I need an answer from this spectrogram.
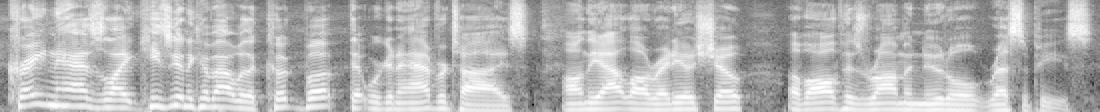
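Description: Talk show host guy, bit high voice, jumps in a lot, dry mic. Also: a little fast, clean tone, dry recording. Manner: chatty interviewer, frequent interjections. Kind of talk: casual chat.

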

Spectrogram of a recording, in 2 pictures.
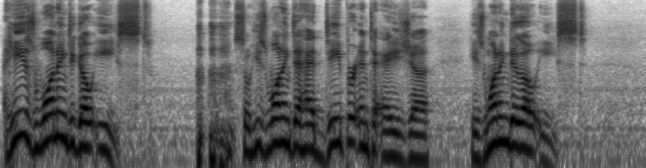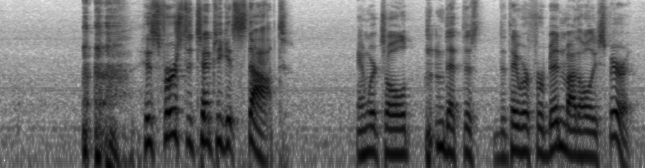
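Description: A man with a fairly high voice teaches scripture in a relaxed, conversational way. He reads passages aloud and breaks off for asides, often clearing his throat. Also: moderate pace, long pauses. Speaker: radio show host teaching scripture. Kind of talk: casual Bible teaching talk.

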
